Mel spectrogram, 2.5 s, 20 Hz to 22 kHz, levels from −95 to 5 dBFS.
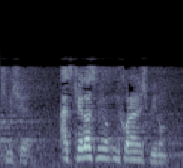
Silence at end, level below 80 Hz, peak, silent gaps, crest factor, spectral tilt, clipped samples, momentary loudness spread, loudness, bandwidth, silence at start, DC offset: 0 s; -62 dBFS; -8 dBFS; none; 20 dB; -3 dB/octave; under 0.1%; 15 LU; -27 LUFS; 6.4 kHz; 0 s; under 0.1%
